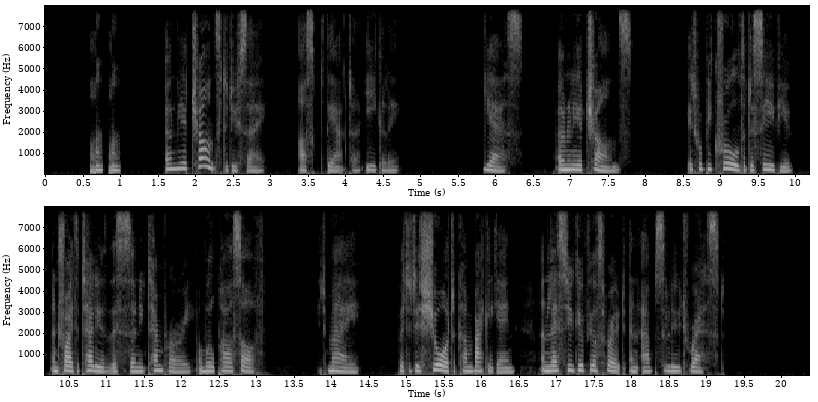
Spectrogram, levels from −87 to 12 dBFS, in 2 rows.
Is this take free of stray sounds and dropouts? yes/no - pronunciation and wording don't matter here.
no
